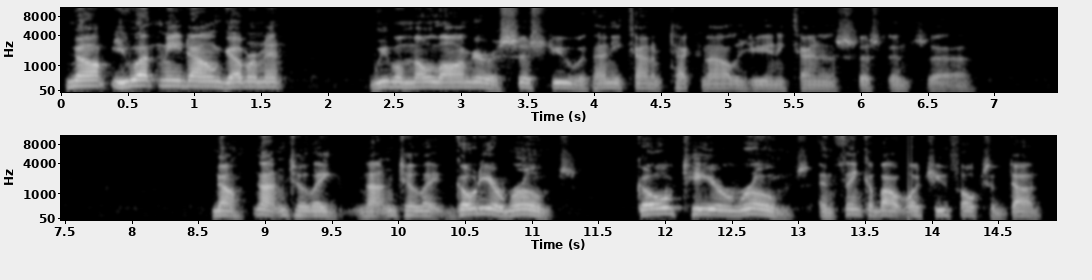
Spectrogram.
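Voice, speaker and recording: A man's voice: medium pitch, moderate pace, a bit bright, no echo. An American man giving a rambling, off-the-cuff rant as an online channel host, speaking in an exasperated, repetitive and emphatic manner.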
